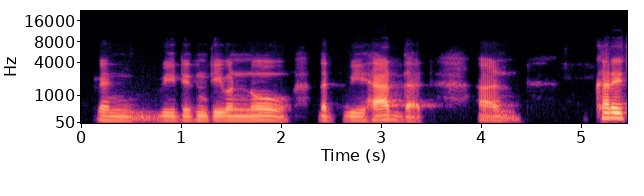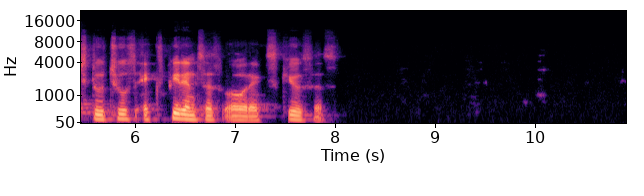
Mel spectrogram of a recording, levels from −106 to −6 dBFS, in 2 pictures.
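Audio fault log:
No faults found; the speech passes through Opus voice compression at 24 kbps, hybrid mode, fullband, with no fault events detected.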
